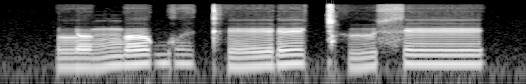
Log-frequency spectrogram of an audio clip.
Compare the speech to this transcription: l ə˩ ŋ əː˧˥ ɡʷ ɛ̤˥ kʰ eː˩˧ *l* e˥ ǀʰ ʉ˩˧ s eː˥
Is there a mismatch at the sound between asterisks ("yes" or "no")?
yes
